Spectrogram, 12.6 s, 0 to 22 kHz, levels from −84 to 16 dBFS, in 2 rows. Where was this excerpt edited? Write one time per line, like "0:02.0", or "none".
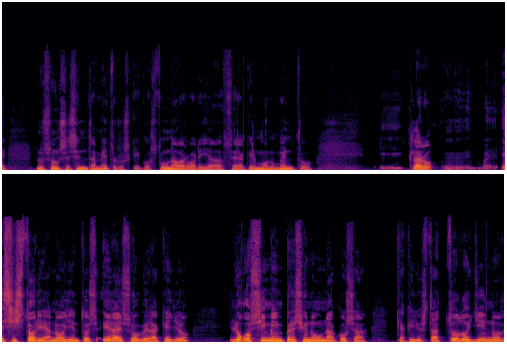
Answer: none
